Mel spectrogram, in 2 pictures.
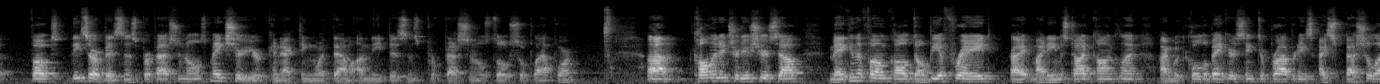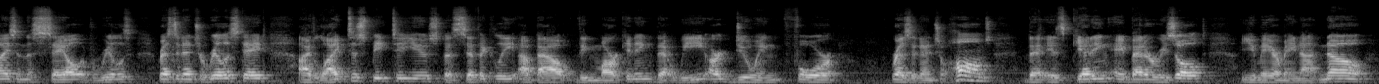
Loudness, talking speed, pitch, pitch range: -21 LUFS, 175 wpm, 125 Hz, 105-140 Hz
